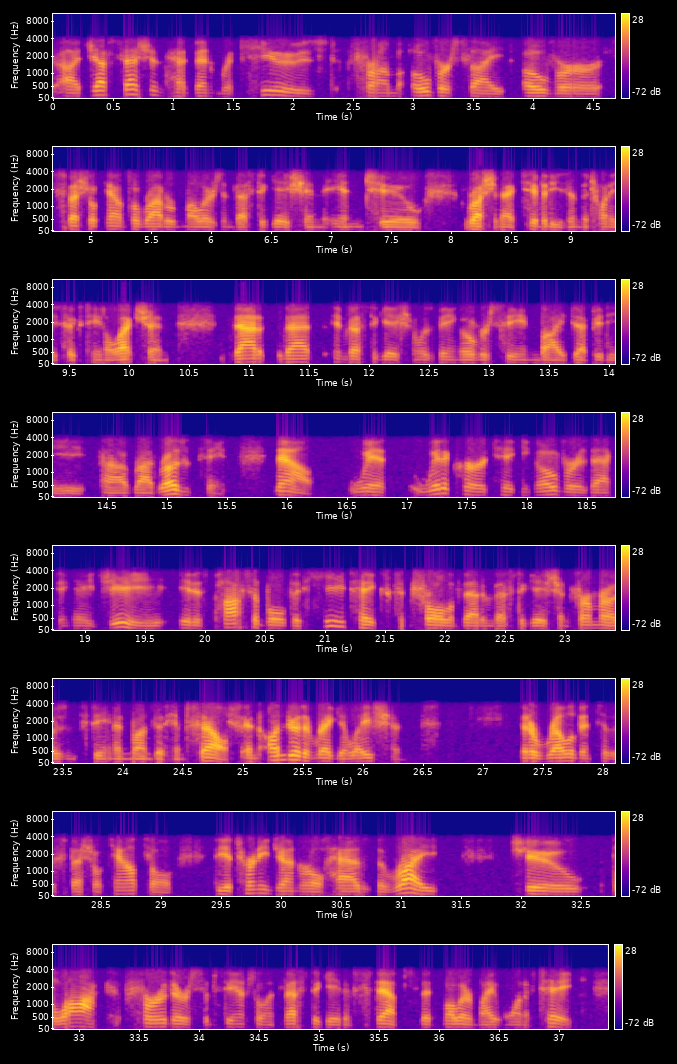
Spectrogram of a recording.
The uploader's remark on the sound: Conference Call.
